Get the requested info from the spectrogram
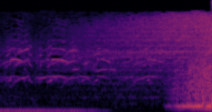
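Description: A flock of birds calling, many short overlapping calls, over a low hum that fades out. Near the end a louder sound with a low tone swells in.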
